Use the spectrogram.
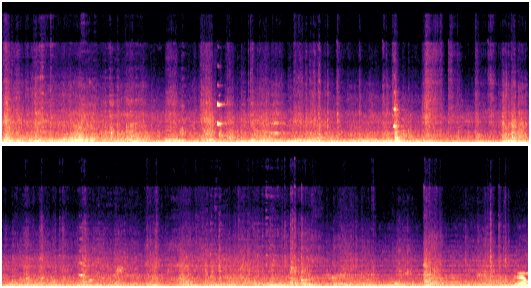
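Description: Freight train with old, dented railroad cars rolling past nearby, a loud continuous rumble with rhythmic clickety-clack of wheels over rail joints and occasional clanks throughout.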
